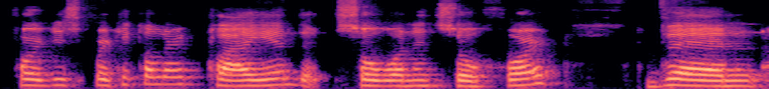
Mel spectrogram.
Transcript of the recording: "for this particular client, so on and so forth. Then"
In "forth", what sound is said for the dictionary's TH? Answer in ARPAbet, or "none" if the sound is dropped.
T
